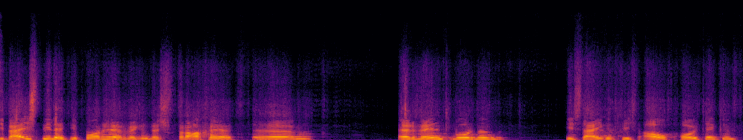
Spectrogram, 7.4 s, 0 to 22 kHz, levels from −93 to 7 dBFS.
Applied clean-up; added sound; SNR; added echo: neural mask model RNNoise.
